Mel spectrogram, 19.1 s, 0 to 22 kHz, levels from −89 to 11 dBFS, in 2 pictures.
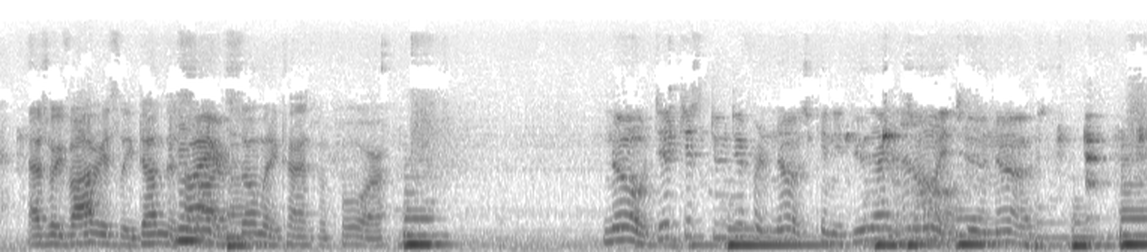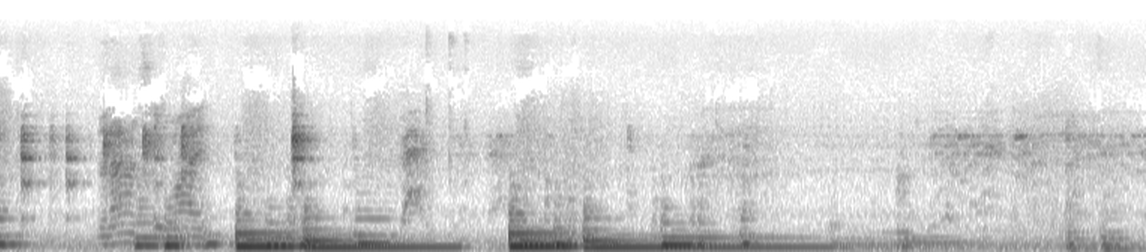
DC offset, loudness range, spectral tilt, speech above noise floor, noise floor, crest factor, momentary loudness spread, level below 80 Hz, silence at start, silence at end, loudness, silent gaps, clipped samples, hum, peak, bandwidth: under 0.1%; 8 LU; -7.5 dB/octave; 25 dB; -52 dBFS; 16 dB; 19 LU; -46 dBFS; 0 s; 0 s; -26 LUFS; none; under 0.1%; none; -8 dBFS; 13 kHz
